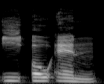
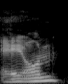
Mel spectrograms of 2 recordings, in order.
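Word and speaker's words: aeon: from with the ae cuz with a e o n it's it's pronounced e on but it it can be entirely understandable if you go aon. I used to do that all the time.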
